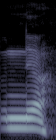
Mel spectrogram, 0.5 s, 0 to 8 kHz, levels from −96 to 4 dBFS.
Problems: none marked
